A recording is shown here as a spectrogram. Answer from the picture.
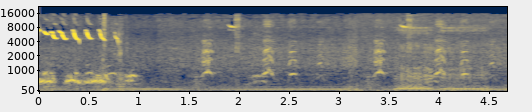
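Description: A car engine starts about a second in and runs with a steady low hum. Short, high-pitched animal yelps and whimpers come over it, with a squeaky cluster of cries at the very start.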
